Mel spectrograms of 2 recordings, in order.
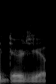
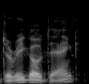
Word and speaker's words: Dorigo Dank: I always want to say Durgio, but that's not how you say it. Dorigo Dank.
